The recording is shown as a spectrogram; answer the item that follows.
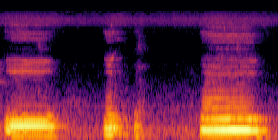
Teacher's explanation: ਜਿਨ੍ਹਾਂ ਸਵਰਾਂ ਨੂੰ ਉਚਾਰਨ ਸਮੇਂ ਬੁੱਲ ਗੋਲਾਈਦਾਰ ਹੋ ਜਾਂਦੇ ਹਨ ਉਹਨਾਂ ਨੂੰ ਗੋਲ ਸਵਰ ਕਿਹਾ ਜਾਂਦਾ ਆ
